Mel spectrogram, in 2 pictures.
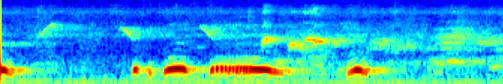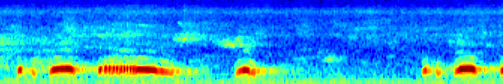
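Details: Recently learned cooing of a young spotted dove: low, mellow coo phrases of a couple of short notes leading into a long sliding coo, heard three times, with scattered high chirps from other birds in the background.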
